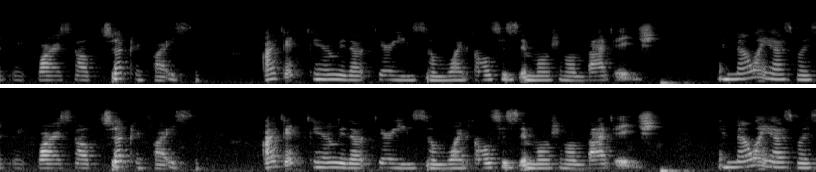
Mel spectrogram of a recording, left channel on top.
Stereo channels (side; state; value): left; quieter; 5.2 dB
